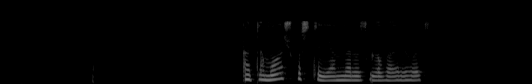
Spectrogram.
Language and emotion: Russian, neutral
